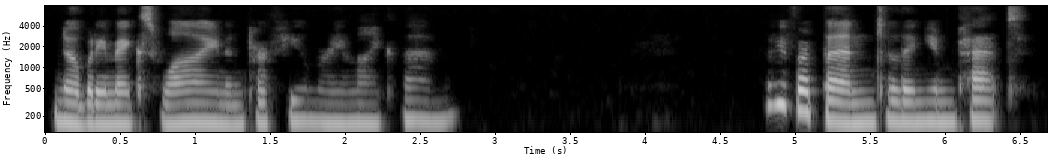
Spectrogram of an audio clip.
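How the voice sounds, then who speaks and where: A woman playing a refined, possessive vampire mistress in an intimate roleplay audio drama, teasing and condescending, with a breathy, husky voice that drifts into whispers. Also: low-pitched, fairly even intonation, unhurried, dry recording, highs cut off. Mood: breezy, charming.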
